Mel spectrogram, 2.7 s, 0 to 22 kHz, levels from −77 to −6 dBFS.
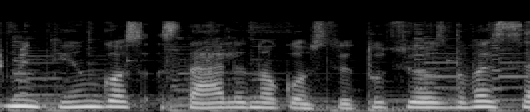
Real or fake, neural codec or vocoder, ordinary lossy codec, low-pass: real; none; MP3, 96 kbps; 9.9 kHz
